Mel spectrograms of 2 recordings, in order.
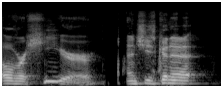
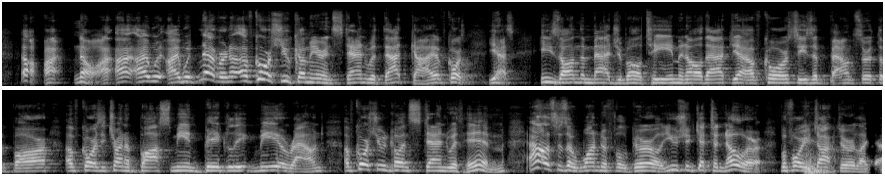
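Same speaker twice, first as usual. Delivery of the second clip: put-on tipsy, puffed-up, boastful, drunken rambling; 4 semitones higher than usual. Voicing a drunk, proud character who argues with a woman: drunk, proud character voice. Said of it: "stands up as he's drunk too, and he's super proud".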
